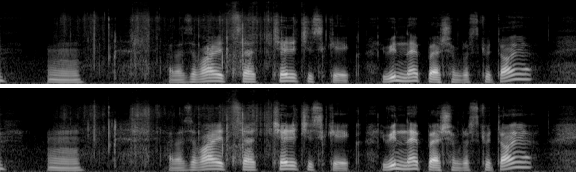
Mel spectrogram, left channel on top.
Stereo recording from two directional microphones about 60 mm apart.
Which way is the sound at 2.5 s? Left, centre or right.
Left.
